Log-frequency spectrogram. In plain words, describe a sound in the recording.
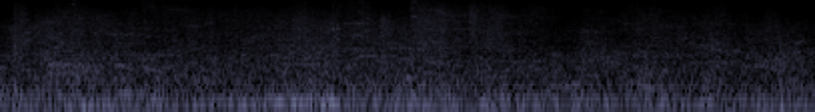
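Game spell effects whoosh and burst in quick bursts.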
